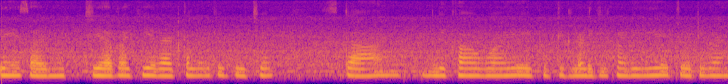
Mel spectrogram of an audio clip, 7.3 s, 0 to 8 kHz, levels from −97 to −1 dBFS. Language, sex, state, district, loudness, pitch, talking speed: Hindi, female, Chhattisgarh, Sarguja, -26 LUFS, 205 Hz, 175 wpm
